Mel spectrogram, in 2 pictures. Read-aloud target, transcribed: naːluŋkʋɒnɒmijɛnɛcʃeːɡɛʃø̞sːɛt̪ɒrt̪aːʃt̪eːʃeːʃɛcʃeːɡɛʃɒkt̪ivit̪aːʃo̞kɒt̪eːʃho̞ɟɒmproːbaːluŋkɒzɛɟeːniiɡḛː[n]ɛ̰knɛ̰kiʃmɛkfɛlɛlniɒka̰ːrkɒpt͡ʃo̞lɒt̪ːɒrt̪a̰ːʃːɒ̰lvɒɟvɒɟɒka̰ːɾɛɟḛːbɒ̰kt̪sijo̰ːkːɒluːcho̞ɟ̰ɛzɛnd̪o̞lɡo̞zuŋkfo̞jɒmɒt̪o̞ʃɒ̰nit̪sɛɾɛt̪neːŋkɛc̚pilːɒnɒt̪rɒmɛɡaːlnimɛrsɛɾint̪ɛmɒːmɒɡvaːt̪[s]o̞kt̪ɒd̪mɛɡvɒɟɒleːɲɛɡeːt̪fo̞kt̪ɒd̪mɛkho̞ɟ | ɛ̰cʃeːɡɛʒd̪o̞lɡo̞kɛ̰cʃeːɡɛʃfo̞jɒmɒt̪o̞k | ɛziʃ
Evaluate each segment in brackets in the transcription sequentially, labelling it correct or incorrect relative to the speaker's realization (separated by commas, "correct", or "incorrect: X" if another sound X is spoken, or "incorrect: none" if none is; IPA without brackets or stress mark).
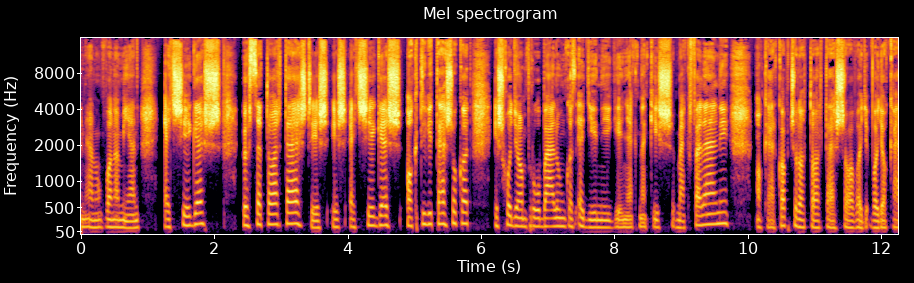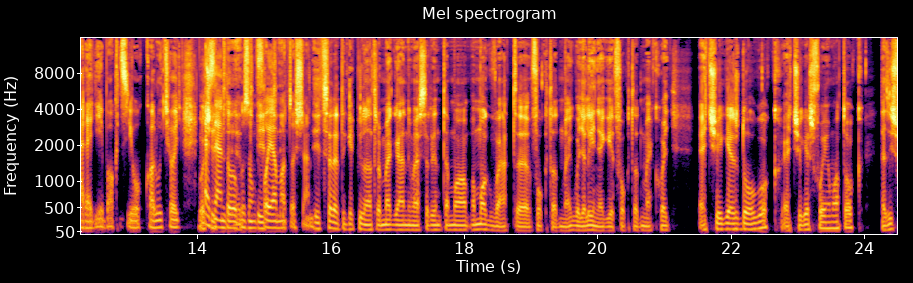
incorrect: ɲ, incorrect: f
